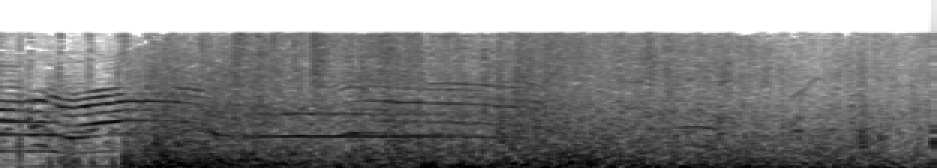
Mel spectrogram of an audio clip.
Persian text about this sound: آخه منفجر شد. اصلا نفهمیدیم همون اون زمان منفجر شد، برگشت این ور منفجر شد، ولی ترکید دیگه.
